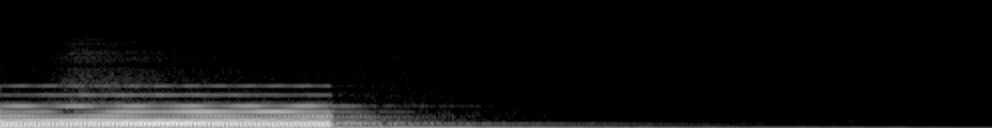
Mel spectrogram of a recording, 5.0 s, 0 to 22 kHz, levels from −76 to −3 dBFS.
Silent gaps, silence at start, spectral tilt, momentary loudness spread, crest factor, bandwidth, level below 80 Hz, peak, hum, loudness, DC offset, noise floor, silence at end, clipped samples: none; 0 s; -12 dB/octave; 8 LU; 14 dB; 1.8 kHz; -40 dBFS; -8 dBFS; none; -19 LUFS; 1%; -73 dBFS; 0 s; under 0.1%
